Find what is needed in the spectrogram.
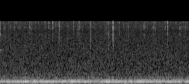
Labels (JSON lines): {"label": "anthrophony, boat engine", "recorder": "HydroMoth"}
